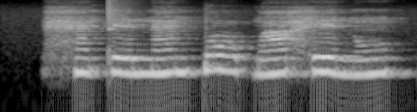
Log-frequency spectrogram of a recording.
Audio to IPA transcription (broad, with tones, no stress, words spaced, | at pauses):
hɛ̃˨te˨nɛ̃˨˦ ɡ͡bɔ˦˨bã˨˦he˦˨nũ˨˦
